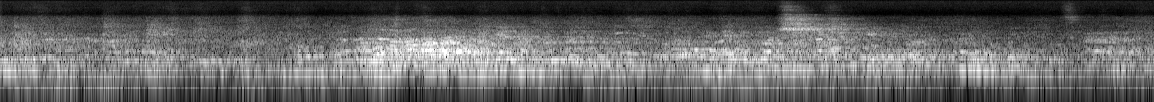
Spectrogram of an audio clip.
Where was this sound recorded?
in a crowded indoor space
